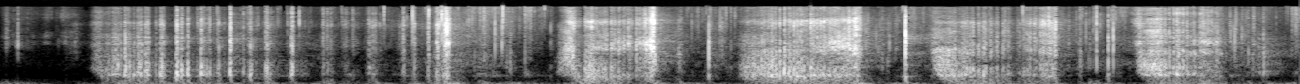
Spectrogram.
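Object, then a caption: Bar of soap. A solid green bar of soap is scraped into shavings with a metal blade. Repeated dry, crunchy scraping strokes come in bursts of bright, crackly texture with little low end. Each stroke is short and sharp and stops without ringing.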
